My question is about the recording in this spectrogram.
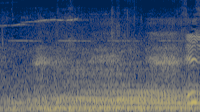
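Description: Motor vehicle on the adjacent road: a steady engine hum that grows louder over about a second and a half as it passes.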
